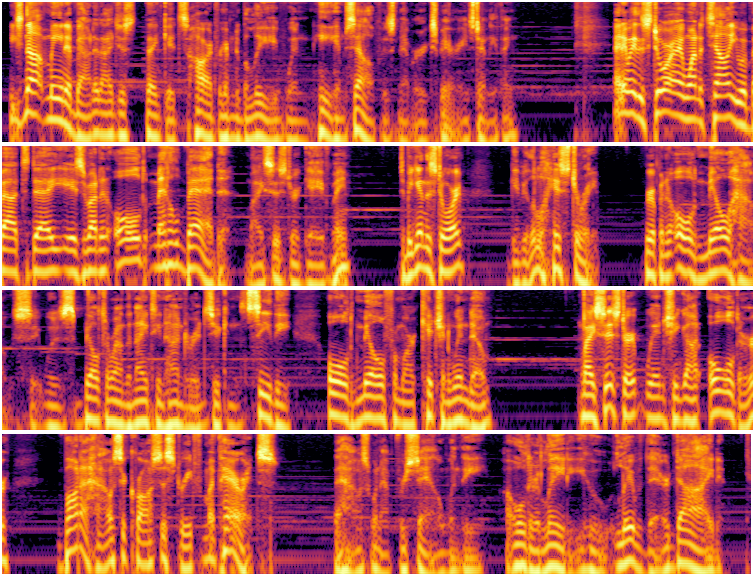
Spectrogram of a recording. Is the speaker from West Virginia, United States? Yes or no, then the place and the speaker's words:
no; Fond du Lac, Wisconsin, United States; it was in between Green Bay and my hometown in Fond du Lac.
